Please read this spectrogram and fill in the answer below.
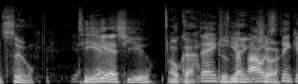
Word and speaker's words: Tsu: I feel it because I hate silent letters, so Yeah, I do it on purpose. It's not even silent. Tsu.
